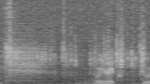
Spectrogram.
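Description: Typing on a computer keyboard: a quick run of keystrokes in the first half second, then a few scattered key clicks.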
